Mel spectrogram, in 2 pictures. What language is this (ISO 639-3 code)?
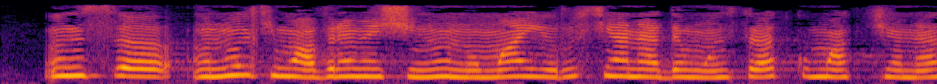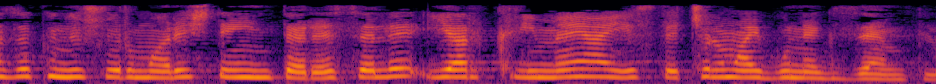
ron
